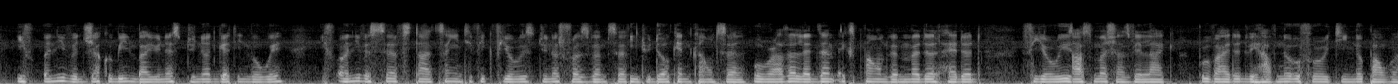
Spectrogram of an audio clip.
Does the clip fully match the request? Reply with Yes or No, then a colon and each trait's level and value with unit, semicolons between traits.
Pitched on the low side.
Yes: low, 120 Hz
